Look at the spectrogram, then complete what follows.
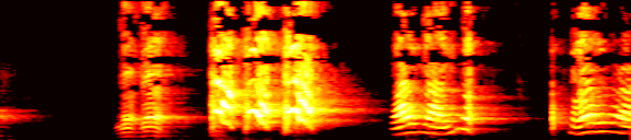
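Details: Parrot calling indoors in a small room: loud harsh squawks and screechy, harmonic-rich bursts, some with bending whistled tones, in four clusters of about a second each separated by short silences.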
